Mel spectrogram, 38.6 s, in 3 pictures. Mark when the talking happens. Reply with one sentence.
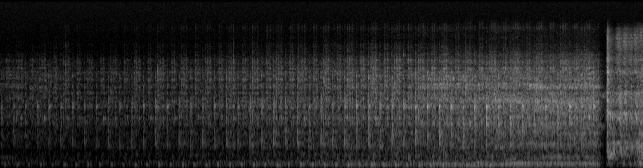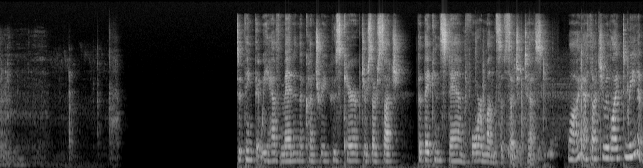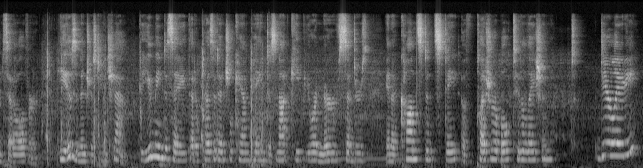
You can hear the talking from 17.6 to 38.4 s.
